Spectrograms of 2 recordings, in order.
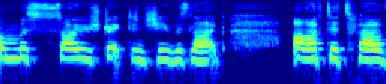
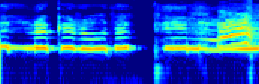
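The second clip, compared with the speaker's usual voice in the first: mock tearful pleading, higher and louder; 13 semitones higher, 10 dB louder than usual. Retelling being kept out of a sleepover as a child: imitating own childhood crying. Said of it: "my mum does this impression".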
